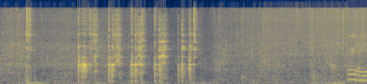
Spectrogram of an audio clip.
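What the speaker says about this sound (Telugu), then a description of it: "ఈ చికెన్ కూడా వేసేస్తున్నా" Chicken frying and being stirred in masala in a pan, with a run of loud scraping, clattering stirs in the first half, then a quieter steady sizzle.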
